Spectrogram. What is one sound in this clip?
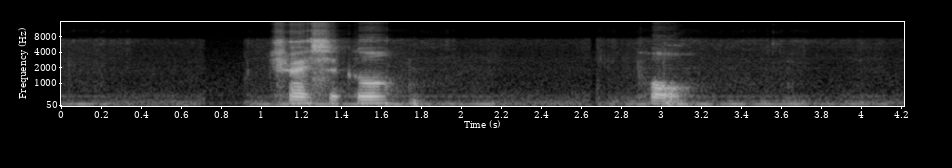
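A teenage boy speaks over an online call.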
